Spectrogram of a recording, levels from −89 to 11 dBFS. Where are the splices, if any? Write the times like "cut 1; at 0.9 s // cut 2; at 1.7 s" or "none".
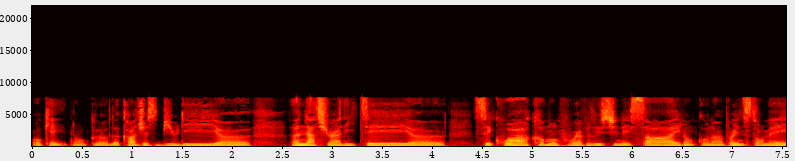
none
